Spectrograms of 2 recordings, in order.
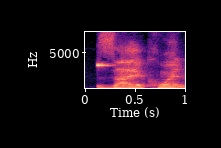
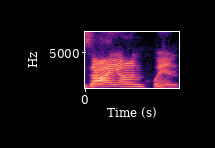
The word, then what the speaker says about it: Zion Quinn: get zaya quinn right i wanna make sure i say his name right because i always pronounce stuff hold on let me see let me make sure it's zion quinn zion thank you see that's why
